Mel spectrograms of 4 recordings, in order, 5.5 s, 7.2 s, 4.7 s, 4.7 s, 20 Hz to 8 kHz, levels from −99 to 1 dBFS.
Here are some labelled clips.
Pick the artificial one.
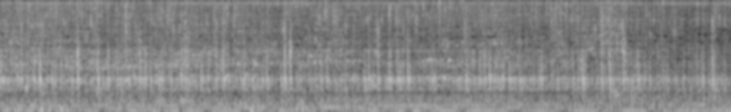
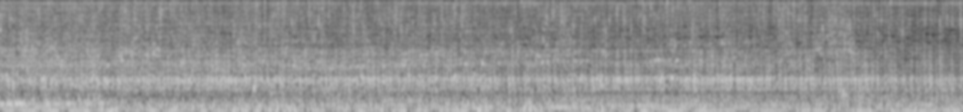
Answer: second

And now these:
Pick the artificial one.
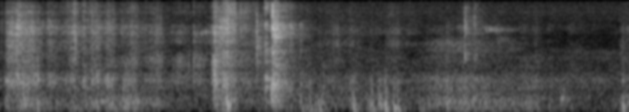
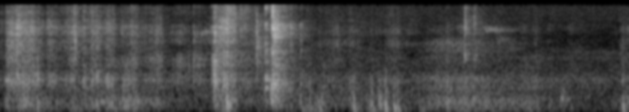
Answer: first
